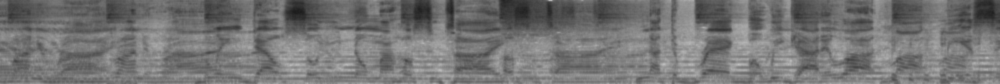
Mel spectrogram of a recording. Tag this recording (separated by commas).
Music, Jazz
